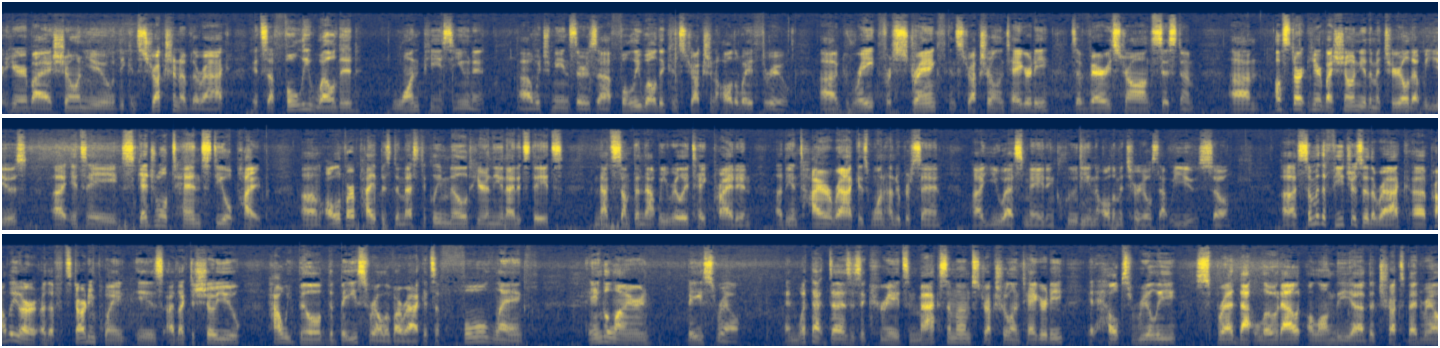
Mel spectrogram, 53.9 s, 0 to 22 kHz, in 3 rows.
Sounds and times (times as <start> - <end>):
Speech: 0.0 - 33.4, 34.0 - 42.6, 43.2 - 53.8.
